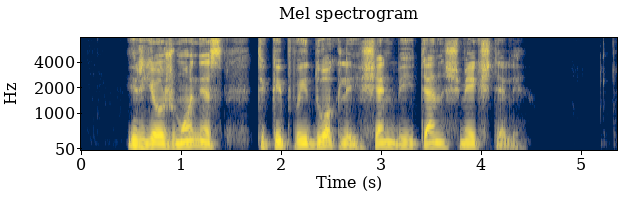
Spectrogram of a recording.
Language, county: Lithuanian, Utena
